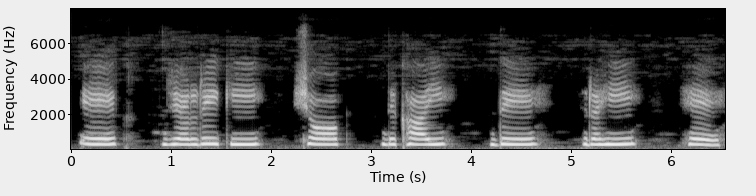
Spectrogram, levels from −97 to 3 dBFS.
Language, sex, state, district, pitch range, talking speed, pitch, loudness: Hindi, female, Madhya Pradesh, Bhopal, 305-320 Hz, 75 wpm, 310 Hz, -12 LUFS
